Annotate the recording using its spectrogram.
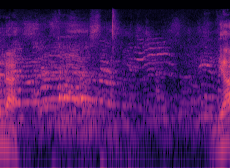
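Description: Indistinct chatter of many children's voices talking at once in a large room, with no single voice standing out. It fades a little toward the end.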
